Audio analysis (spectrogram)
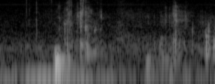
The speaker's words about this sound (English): That was a gulp.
